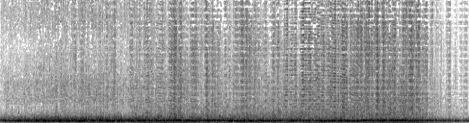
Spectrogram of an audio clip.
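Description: Live experimental voice and noise music recorded at Experimentag in Berlin: a loud, steady droning hum sits over a dense wash of rumbling, crackling noise that continues unbroken throughout, easing slightly at the very end.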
